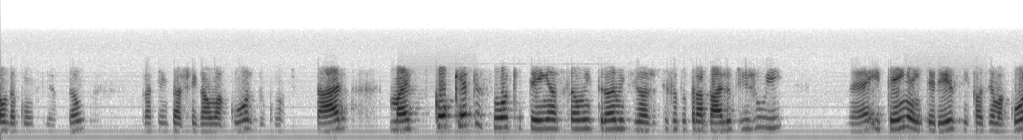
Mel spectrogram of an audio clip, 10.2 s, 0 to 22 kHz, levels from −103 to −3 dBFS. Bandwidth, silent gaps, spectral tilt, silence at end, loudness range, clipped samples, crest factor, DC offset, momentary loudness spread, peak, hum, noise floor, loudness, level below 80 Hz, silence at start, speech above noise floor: 8 kHz; none; -4.5 dB/octave; 0 s; 4 LU; under 0.1%; 20 dB; under 0.1%; 15 LU; -8 dBFS; none; -64 dBFS; -25 LUFS; -68 dBFS; 0 s; 38 dB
